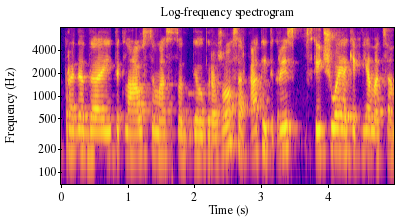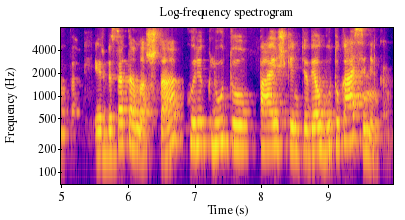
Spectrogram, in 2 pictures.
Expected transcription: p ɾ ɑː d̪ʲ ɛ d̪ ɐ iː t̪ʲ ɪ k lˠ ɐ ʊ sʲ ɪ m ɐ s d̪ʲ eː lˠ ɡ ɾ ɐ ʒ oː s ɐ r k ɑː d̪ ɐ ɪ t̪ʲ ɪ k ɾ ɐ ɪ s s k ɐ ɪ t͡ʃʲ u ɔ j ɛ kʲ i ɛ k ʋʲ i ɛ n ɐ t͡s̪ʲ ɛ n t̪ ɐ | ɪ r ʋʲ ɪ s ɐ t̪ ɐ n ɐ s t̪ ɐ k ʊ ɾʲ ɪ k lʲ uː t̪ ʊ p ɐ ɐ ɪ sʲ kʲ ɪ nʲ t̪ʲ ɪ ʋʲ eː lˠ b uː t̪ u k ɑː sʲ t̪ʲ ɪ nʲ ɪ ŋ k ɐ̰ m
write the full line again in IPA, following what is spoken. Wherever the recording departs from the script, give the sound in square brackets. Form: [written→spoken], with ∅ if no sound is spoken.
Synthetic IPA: p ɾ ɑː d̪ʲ ɛ d̪ ɐ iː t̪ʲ ɪ k lˠ ɐ ʊ sʲ ɪ m ɐ s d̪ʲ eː lˠ ɡ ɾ ɐ ʒ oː s ɐ r k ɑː [d̪→t̪] ɐ ɪ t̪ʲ ɪ k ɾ ɐ ɪ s s k ɐ ɪ t͡ʃʲ u ɔ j ɛ kʲ i ɛ k ʋʲ i ɛ n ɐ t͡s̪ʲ ɛ n t̪ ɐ | ɪ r ʋʲ ɪ s ɐ t̪ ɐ n ɐ [s→ʃ] t̪ ɐ k ʊ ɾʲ ɪ k lʲ uː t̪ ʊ p ɐ ɐ ɪ [sʲ→ʃʲ] kʲ ɪ nʲ t̪ʲ ɪ ʋʲ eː lˠ b uː t̪ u k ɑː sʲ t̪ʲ ɪ nʲ ɪ ŋ k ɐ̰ m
